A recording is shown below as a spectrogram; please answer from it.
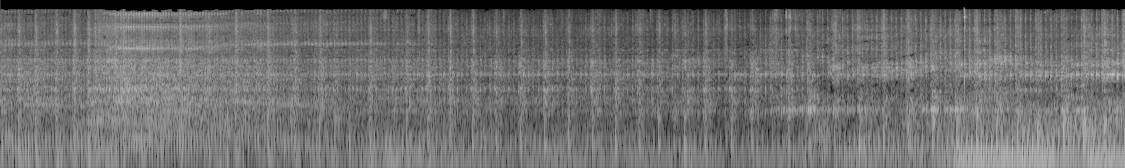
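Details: Muravey motor scooter, two-stroke, left outdoors all winter: putters at a fast, slightly uneven beat, picking up near the end. Won't restart without priming the cylinder; owner suspects poor fuel delivery, maybe carburettor.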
